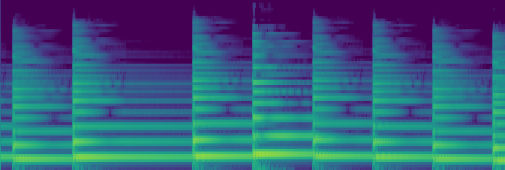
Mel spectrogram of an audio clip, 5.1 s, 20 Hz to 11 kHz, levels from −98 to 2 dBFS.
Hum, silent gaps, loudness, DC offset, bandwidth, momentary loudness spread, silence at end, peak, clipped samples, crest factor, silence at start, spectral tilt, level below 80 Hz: none; none; -24 LUFS; under 0.1%; 7.4 kHz; 8 LU; 0 s; -8 dBFS; under 0.1%; 16 dB; 0 s; -6 dB/octave; -56 dBFS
